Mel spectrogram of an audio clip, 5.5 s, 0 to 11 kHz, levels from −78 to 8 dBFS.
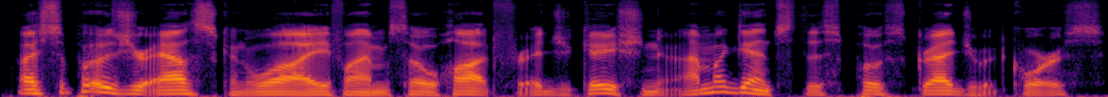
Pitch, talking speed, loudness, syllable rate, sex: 105 Hz, 175 wpm, -20 LUFS, 5.2 syllables/s, male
